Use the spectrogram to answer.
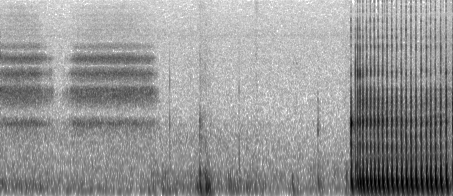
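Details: Sleeping dog in Aberdeen, Scotland, snoring loudly beside its owners: a loud, rapid, fluttering rasp like a prolonged raspberry after quieter tonal sounds; sounds like farting but is peaceful snoring.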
